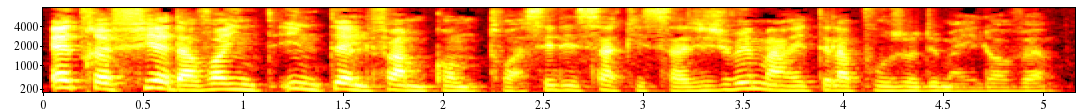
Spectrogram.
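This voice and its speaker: Husky woman giving emphatic pep talk. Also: deep voice, fairly quick, a little mellow. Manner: emphatic, repetitive, addresses listener as "my lover"; mixes French with English phrases. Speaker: vlogger giving relationship advice. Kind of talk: motivational talk to camera.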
